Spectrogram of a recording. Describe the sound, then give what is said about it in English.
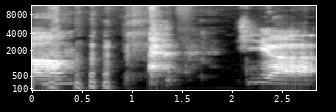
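A dog barks: a burst of sharp yelps in quick succession, then a longer, whiny bark after a short pause, loud. “My dog just ran up to me, and it really startled me.”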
